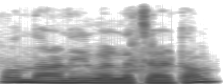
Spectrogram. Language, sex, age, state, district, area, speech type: Malayalam, female, 30-45, Kerala, Pathanamthitta, rural, spontaneous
